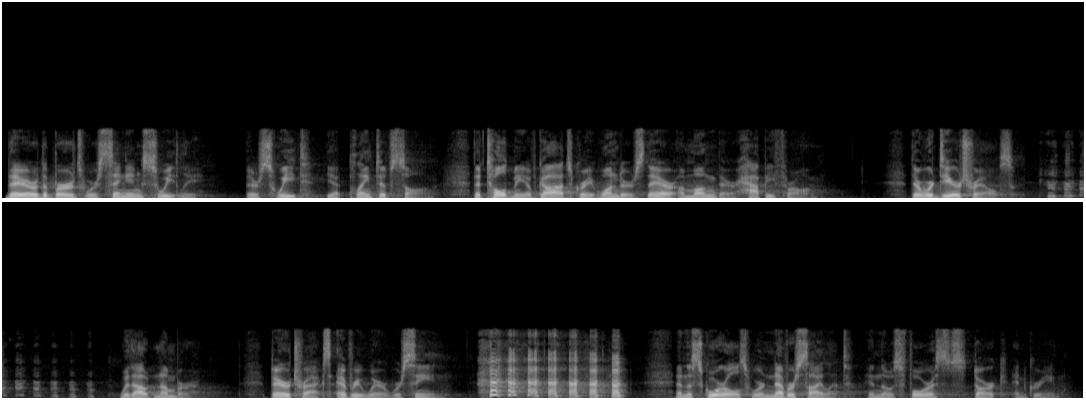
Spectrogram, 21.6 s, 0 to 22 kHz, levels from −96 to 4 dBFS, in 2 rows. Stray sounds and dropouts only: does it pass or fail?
fail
